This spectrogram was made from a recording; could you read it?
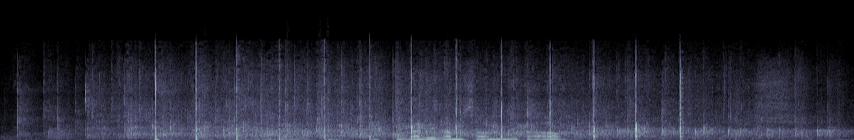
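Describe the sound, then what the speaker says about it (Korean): A church congregation applauds to welcome two missionaries, a short burst of hand clapping rising and fading under a speaking voice, with several sharp separate claps standing out. "우리 박수로 환영하겠습니다"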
